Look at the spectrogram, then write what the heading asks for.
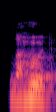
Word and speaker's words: LaHood: LaHood, LaHood, as she pronounces it correctly, I gave it its Arabic pronunciation.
